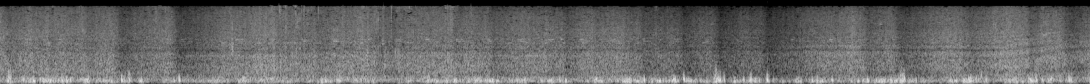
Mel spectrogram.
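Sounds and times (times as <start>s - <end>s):
wind at the shore: 0.0s - 10.9s
calm sea waves washing over a pebble shore: 1.6s - 5.0s.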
